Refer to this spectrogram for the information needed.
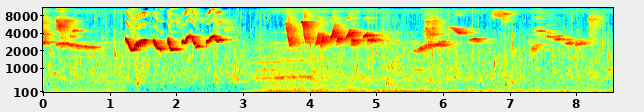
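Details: Orange-headed thrush in full late-afternoon song to prompt other thrushes to sing: a quick series of repeated whistled notes, then varied descending phrases and high chips, with a faint low hum underneath.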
